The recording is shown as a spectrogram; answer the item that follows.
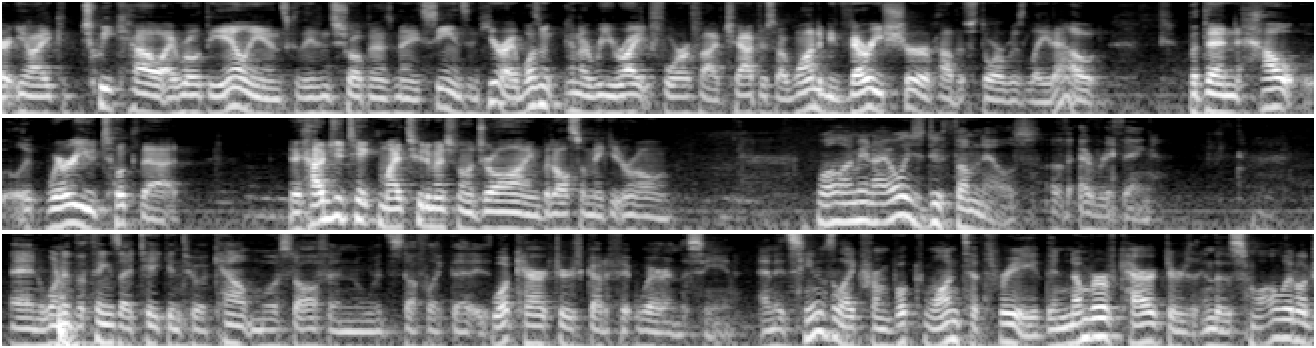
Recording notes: at PhilCon 2022 for a live interview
